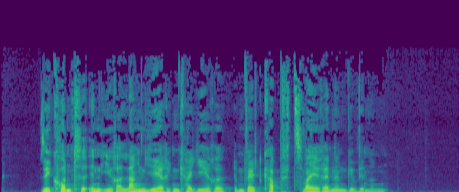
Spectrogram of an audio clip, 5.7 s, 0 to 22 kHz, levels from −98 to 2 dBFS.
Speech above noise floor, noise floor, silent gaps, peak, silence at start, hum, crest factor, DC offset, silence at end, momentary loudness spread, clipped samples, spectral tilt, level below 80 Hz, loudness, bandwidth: 46 dB; -65 dBFS; none; -2 dBFS; 0.5 s; none; 16 dB; under 0.1%; 0.95 s; 9 LU; under 0.1%; -6 dB/octave; -48 dBFS; -19 LUFS; 16 kHz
